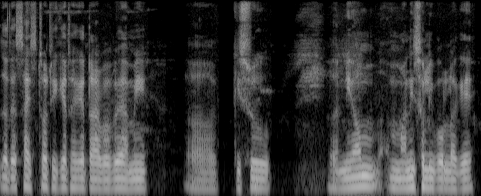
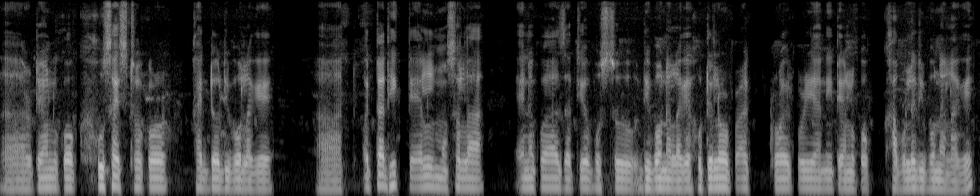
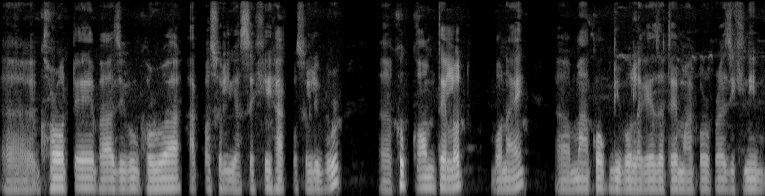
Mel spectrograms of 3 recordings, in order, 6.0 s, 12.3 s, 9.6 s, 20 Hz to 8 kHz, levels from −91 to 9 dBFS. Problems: constant background noise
